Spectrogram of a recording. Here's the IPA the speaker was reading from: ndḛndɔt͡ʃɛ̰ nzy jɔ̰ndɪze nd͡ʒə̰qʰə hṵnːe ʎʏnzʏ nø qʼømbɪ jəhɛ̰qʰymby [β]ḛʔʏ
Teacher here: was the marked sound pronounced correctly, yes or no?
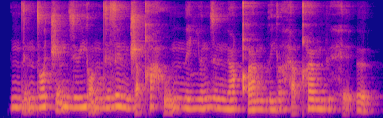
no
